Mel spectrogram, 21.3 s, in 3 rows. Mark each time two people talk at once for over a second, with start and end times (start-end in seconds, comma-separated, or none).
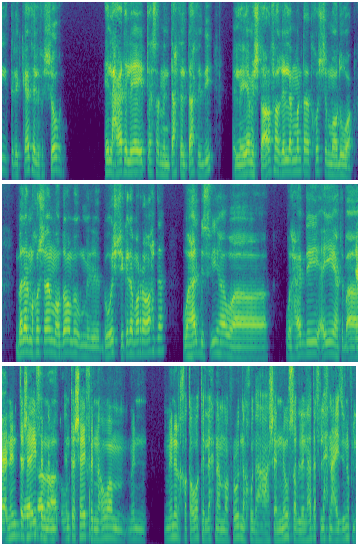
14.2-15.7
